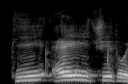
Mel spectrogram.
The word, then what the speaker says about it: bag: BAG도 있고 BACK 같은 것도 있습니다. 그죠? 그러면 이 경우에 영어는 유성음이야. 그래서 발음은 뭐 비슷한데 bag 이렇게 되죠.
